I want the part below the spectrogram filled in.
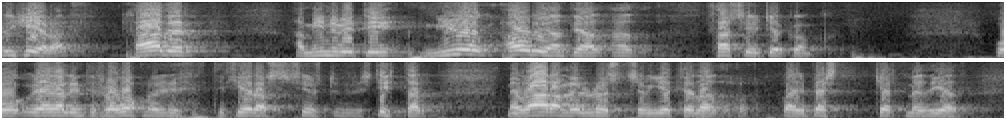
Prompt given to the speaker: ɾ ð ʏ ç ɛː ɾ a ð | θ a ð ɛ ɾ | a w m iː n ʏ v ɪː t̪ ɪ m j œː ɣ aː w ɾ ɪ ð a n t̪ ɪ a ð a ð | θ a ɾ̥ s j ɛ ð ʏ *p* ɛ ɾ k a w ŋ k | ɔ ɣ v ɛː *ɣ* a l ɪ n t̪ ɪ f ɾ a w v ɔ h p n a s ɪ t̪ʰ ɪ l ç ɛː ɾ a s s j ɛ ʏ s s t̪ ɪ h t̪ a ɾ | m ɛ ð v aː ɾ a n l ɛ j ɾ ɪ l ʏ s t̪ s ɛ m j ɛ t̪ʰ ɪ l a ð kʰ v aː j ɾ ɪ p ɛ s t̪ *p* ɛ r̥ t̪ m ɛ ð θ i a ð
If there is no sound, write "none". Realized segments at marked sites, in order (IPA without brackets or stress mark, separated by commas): c, ɣ, c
